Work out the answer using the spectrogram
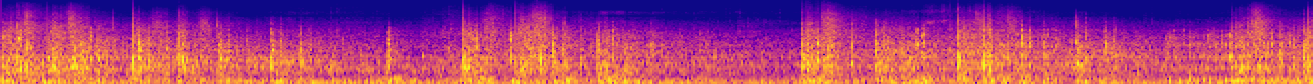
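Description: Fireworks going off in quick succession: dense runs of bangs and crackles, with fresh volleys at the start, about two seconds in, about four seconds in and near the end.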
